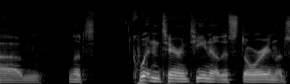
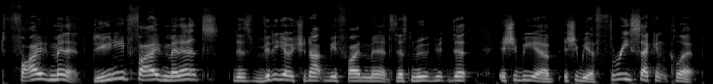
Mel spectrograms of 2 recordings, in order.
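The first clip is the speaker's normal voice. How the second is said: exasperated; 7 semitones higher, 5 dB louder than usual. Real, not acted. Annoyed at long video.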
